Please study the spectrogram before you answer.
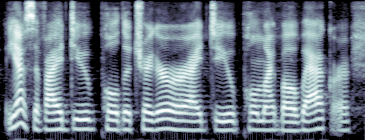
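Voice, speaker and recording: A woman's voice: sits low, level tone, moderate pace, darkish tone, clear, resonant tone. A woman who hunts, a podcast guest, speaking earnestly and firmly about her views. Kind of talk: casual chat.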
